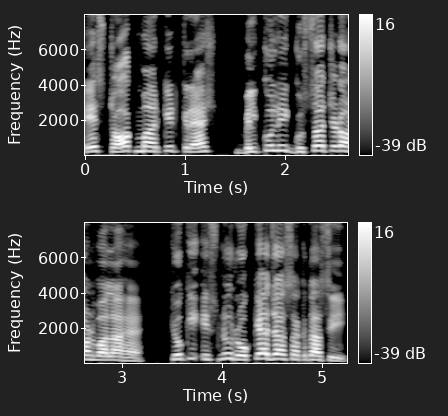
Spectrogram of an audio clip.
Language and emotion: Punjabi, angry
